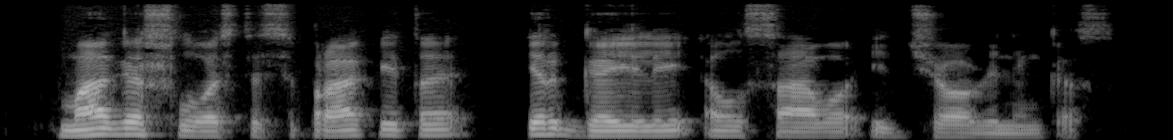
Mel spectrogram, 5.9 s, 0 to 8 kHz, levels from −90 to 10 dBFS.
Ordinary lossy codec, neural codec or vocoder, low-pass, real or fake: MP3, 48 kbps; none; 7.2 kHz; real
